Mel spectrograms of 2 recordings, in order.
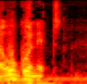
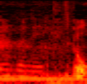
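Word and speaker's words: WOUGNET: She can actually, Agnes can even just pronounce it better, Ugonet. Yes, Ugonet.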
